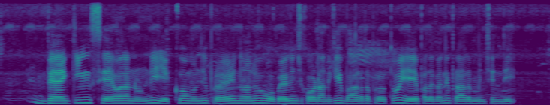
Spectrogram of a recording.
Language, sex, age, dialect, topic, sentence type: Telugu, male, 31-35, Telangana, agriculture, question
